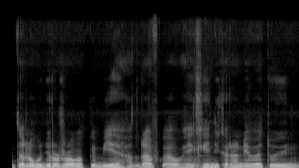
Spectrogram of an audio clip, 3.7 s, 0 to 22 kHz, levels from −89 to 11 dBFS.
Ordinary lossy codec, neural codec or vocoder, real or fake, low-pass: none; vocoder, 48 kHz, 128 mel bands, Vocos; fake; 19.8 kHz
